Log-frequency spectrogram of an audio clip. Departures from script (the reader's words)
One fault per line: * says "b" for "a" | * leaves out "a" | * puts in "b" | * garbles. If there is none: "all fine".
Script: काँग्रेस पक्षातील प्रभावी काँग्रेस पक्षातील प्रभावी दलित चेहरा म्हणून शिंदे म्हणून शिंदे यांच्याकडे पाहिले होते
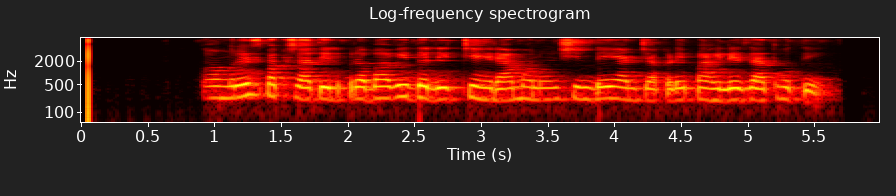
* leaves out "काँग्रेस पक्षातील प्रभावी"
* leaves out "म्हणून शिंदे"
* puts in "जात"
